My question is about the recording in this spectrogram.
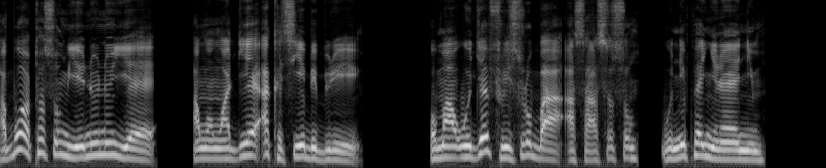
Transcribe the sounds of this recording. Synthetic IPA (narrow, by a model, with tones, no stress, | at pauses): a˨bʊ˦ɔ˨tʰɔ˦sʊ˦mĩ˨e˨nũ˦nʊ̃˦jɛ˨ | a˨ŋʷã˨ŋʷã˨dɪ˦ɛ˦ʔa˦kʰa˨sɪ˦ɛ˦be˨bi˨ɾeː˨ | ɔ˨mã˨wɔ˨d͡ʑɛ˦fi˨ɾi˨sʊ˦ɾʊ˦ba˨a̰˨saː˨sɪ˦sʊ˦ | wɔ˨nĩ˦pʰæ˦ɲĩ˨ɾ̃ãː˦nĩ˦m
